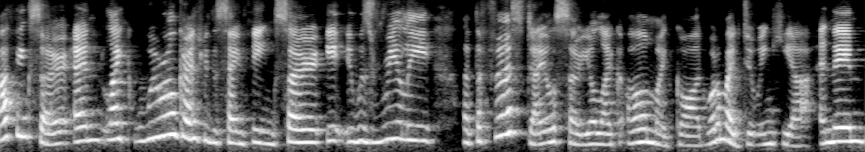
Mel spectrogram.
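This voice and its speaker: A woman's high, bright, sharp voice with lively intonation and hardly any pauses, in a very clean recording with a silent background. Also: moderate pace. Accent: Australian. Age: 40s. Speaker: army reserve recruit. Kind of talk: casual interview chat.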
